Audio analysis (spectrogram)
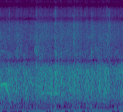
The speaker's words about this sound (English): Keep on clapping, people.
